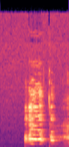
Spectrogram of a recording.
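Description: A chicken clucking and crowing in a short burst of cries from a web soundboard, loud and close with no talk.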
